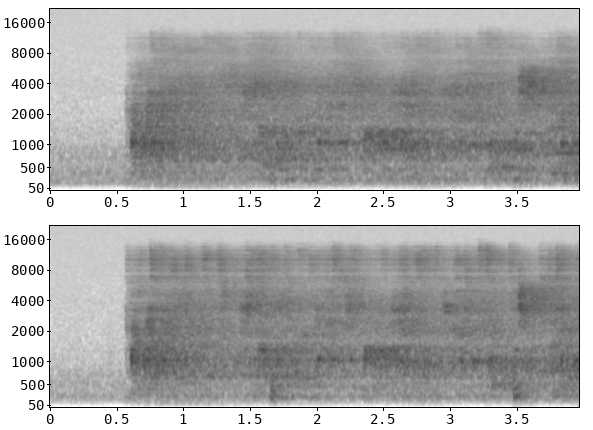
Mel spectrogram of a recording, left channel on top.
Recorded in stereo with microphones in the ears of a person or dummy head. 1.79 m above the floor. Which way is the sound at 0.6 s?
25° right (ahead or behind).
